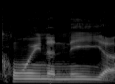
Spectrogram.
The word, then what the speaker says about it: koinonia: right now we're going to say this word coin and knee everybody say that write that down if you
